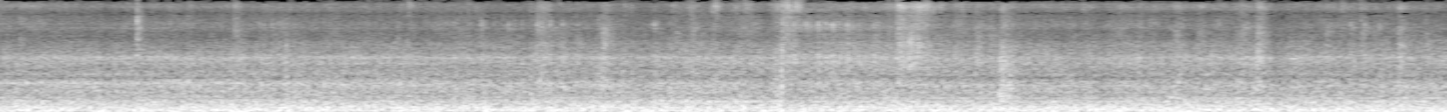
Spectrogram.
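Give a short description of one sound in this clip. Jet engines roar steadily inside an airplane cabin in flight.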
